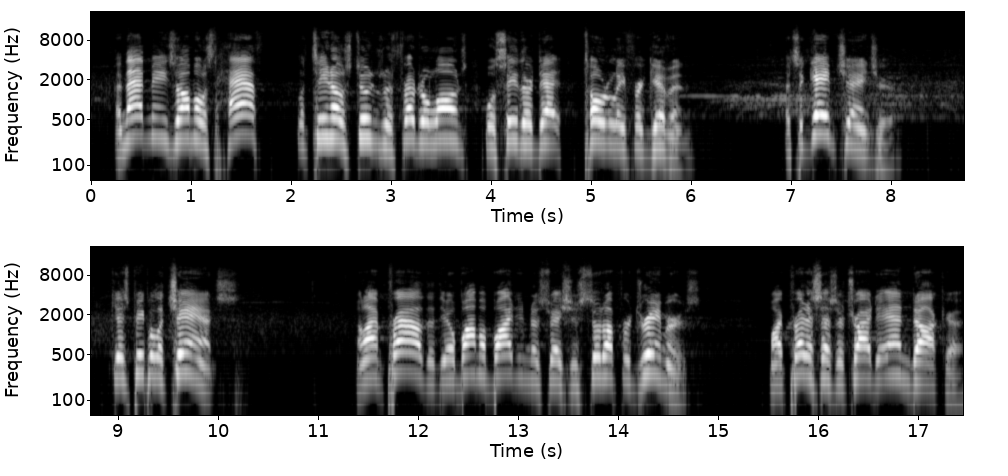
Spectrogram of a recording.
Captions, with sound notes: and that means almost half Latino students with federal loans will see their debt totally forgiven. (Applause.) That's a gamechanger. It gives people a chance. And I'm proud that the Obama-Biden administration stood up for DREAMers. My predecessor tried to end DACA,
